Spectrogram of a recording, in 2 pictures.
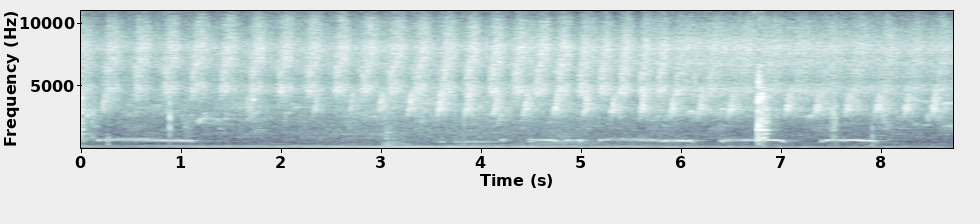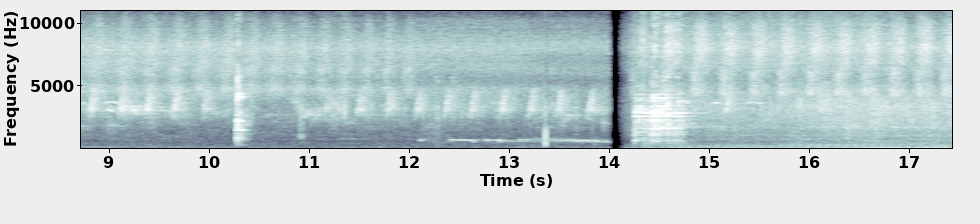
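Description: Birds chirping in a fast, even run, with short wavering calls in between and a couple of sharp knocks. After a sudden cut near the end, a rustling of leaves being handled takes over.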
